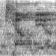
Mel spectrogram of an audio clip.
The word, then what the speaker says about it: Keldeo: So some of you guys said it right. It's Cavalion, Terrakion, Virizion, and Keldeo.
